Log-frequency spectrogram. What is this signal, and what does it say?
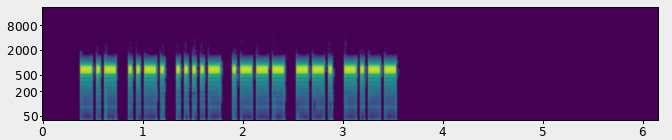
Morse code, heard as a keyed tone, about 32 wpm, 700 Hz. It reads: KF4JGY
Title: USA Call Signs - 6 Characters - Repeated 2x - 30wpm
